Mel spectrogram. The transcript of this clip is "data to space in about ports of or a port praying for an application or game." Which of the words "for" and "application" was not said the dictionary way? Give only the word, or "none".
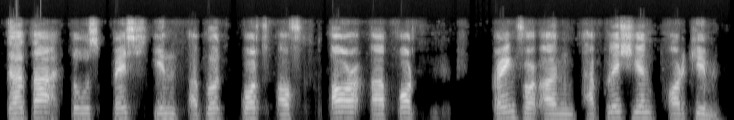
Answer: application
